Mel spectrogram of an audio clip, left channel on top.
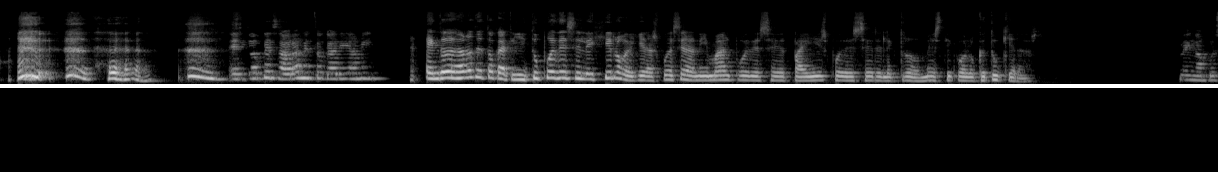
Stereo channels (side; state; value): right; silent; digital silence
